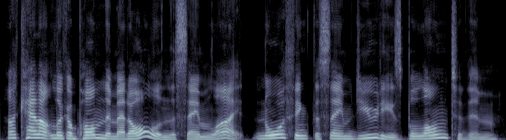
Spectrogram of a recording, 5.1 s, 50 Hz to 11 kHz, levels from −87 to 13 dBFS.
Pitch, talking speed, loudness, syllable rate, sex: 205 Hz, 225 wpm, -19 LUFS, 4.8 syllables/s, female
